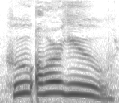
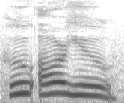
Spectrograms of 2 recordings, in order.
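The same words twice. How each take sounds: First: High, slow yell, each word drawn out; curious yell. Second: Echo's high, drawn-out call; slow, loud answer ringing back from the mountain; echoed yell. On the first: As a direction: call it out loudly across the mountains. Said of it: "Curious, he yells". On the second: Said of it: "He receives the answer". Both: A narrator's reading.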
